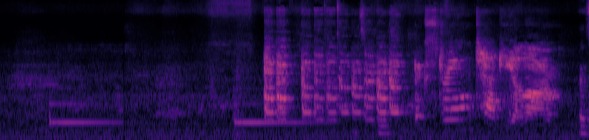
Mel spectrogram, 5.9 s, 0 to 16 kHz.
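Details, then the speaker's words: Two sustained heart rate monitor alarm tones, then background talk: an extreme tachycardia alert in a hospitalized woman with a chronic illness relapse who tires while exercising in sets; tachycardia alarm. "When does it alert you when it's at 140 or Yeah."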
